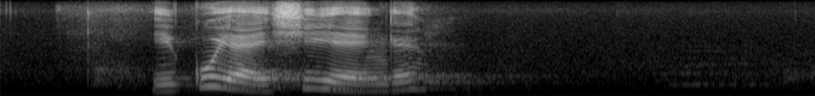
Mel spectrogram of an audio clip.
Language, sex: Tsonga, female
